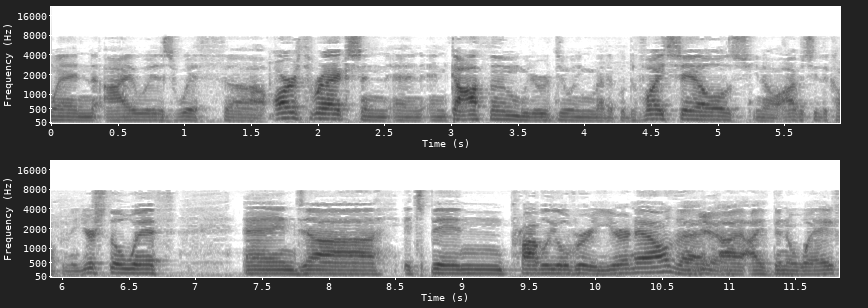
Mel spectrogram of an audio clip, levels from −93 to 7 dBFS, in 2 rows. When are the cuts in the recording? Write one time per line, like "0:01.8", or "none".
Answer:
none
